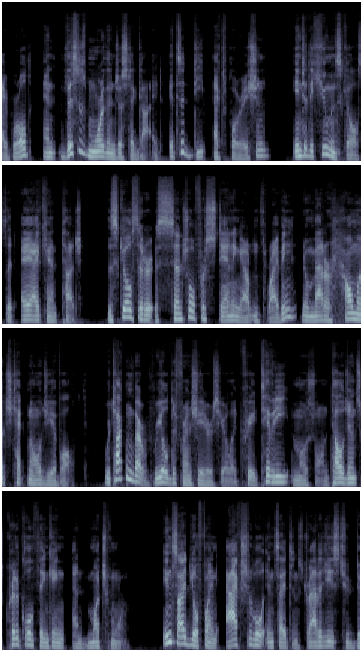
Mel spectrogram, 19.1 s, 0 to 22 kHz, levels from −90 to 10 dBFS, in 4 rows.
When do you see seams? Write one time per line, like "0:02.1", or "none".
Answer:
none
